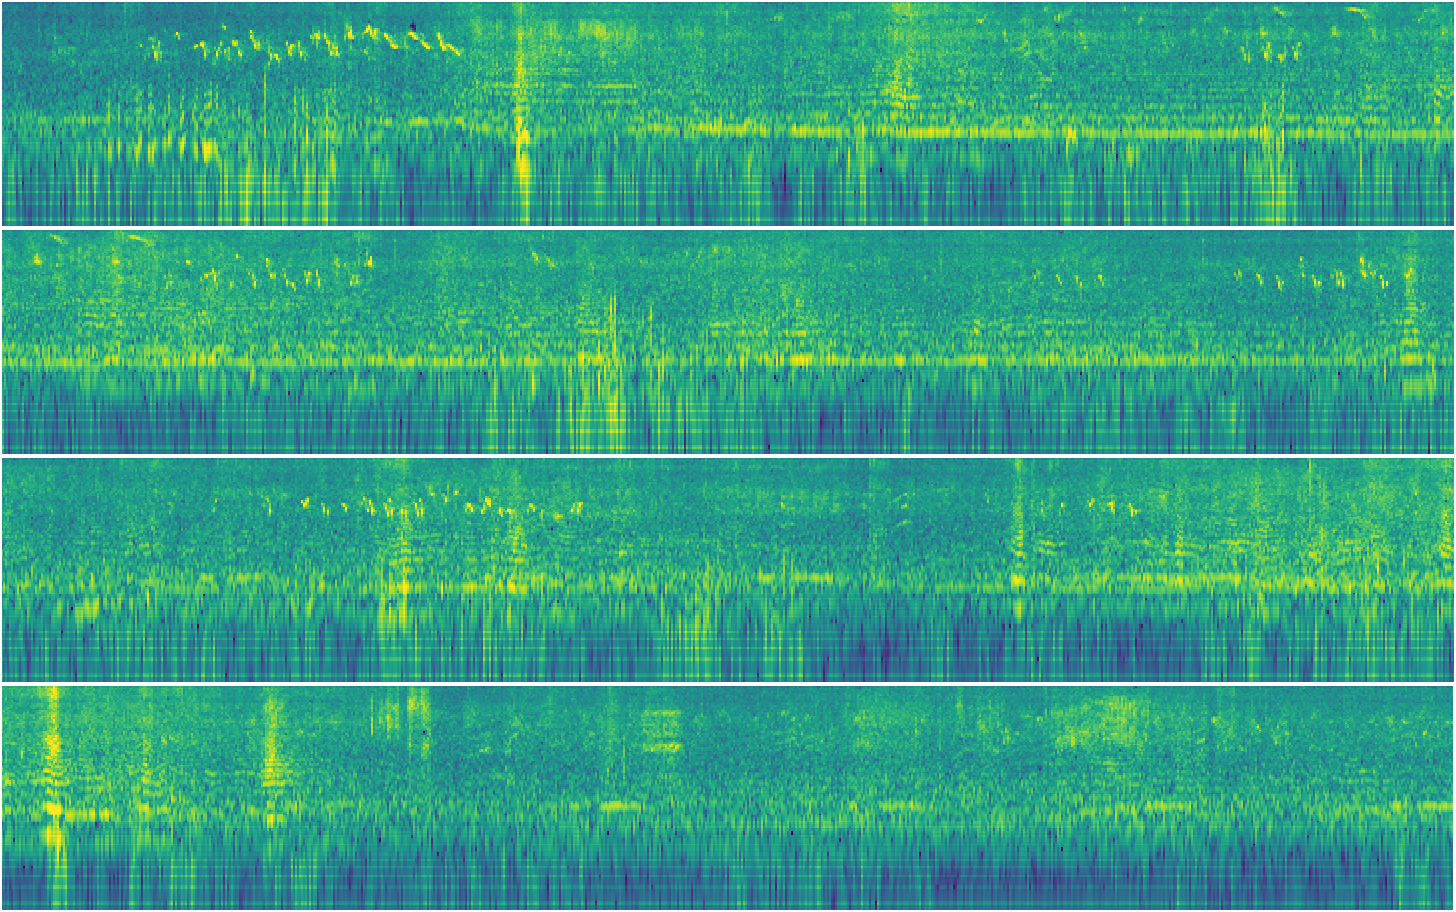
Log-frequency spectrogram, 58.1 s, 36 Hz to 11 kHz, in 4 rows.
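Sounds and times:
bees humming at hive: 0:00.0 - 0:58.0
bee buzzing past close: 0:00.5 - 0:58.0.

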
